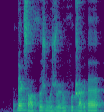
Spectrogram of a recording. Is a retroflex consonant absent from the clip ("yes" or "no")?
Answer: no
